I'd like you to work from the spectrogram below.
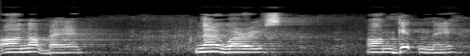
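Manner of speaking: low, level, resigned mumble of small talk; pessimistic reply. Acted. Mimicking pessimistic Australians answering how are you, downbeat. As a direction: answer with no enthusiasm at all.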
